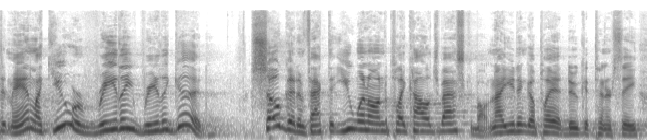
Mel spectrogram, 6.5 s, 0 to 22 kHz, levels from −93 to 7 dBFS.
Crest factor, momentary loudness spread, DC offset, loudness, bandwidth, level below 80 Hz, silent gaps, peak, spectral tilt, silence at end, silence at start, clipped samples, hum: 16 dB; 6 LU; under 0.1%; -24 LUFS; 17 kHz; -60 dBFS; none; -8 dBFS; -5 dB/octave; 0 s; 0 s; under 0.1%; none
